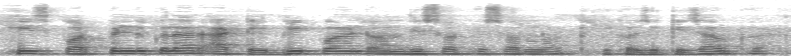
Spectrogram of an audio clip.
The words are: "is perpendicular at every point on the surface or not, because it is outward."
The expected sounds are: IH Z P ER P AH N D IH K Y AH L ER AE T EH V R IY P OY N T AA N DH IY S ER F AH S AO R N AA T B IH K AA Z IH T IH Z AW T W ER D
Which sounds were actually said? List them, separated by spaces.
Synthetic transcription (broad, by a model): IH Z P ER P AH N D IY K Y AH L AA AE T EH B R IY P OY N T AA N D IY S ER P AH S AO R N AA T B IH K AA Z IH T IH Z AW T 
